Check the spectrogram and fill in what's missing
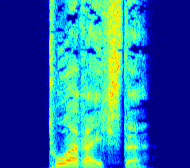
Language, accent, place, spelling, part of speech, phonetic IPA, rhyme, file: German, Germany, Berlin, torreichste, adjective, [ˈtoːɐ̯ˌʁaɪ̯çstə], -oːɐ̯ʁaɪ̯çstə, De-torreichste.ogg
- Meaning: inflection of torreich: 1. strong/mixed nominative/accusative feminine singular superlative degree 2. strong nominative/accusative plural superlative degree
